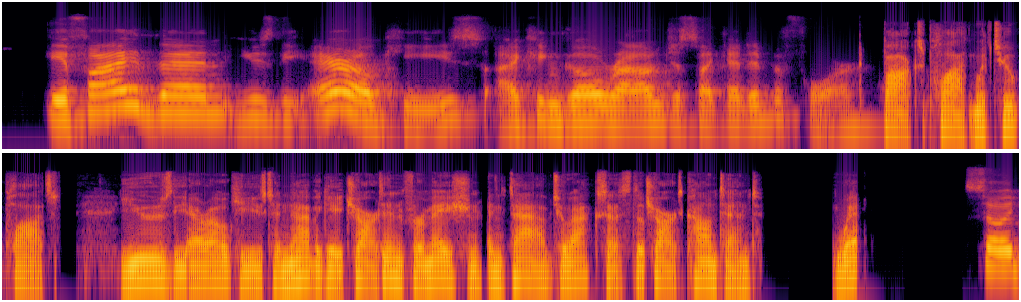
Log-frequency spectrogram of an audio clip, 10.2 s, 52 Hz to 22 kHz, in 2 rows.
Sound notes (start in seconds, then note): 4.4 voiceover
